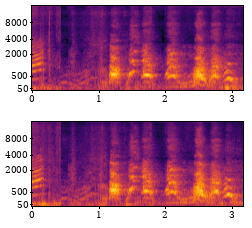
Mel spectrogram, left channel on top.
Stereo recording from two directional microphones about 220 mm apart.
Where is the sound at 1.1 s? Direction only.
25° right (ahead or behind).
